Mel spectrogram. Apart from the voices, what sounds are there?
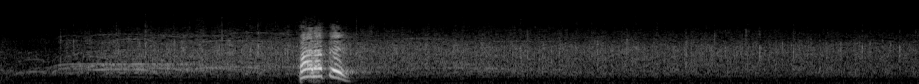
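audience applause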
